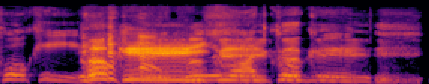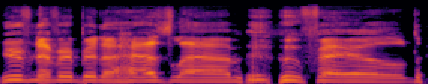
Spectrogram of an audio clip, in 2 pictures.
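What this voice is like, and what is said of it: Attempted Cookie Monster, sounds like Ultimate Warrior. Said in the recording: “should I do a Cookie Monster voice? ... That's the Ultimate Warrior. You just sound like the Ultimate Warrior.”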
